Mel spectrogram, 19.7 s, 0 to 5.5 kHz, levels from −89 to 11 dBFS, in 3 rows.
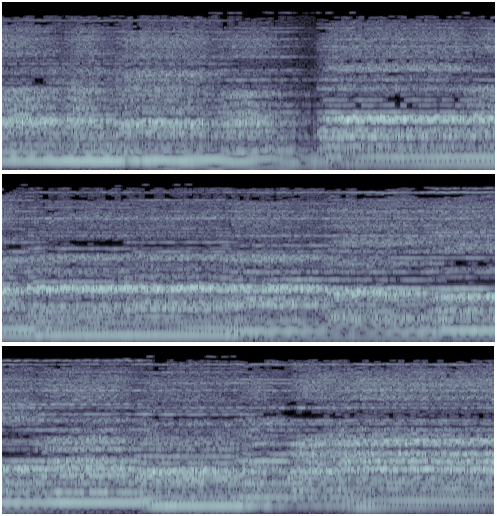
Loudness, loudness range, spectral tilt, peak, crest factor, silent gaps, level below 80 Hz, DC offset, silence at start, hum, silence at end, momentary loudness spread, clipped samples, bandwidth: -19 LUFS; 2 LU; -8.5 dB/octave; -6 dBFS; 14 dB; none; -34 dBFS; under 0.1%; 0 s; none; 0 s; 4 LU; under 0.1%; 5 kHz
